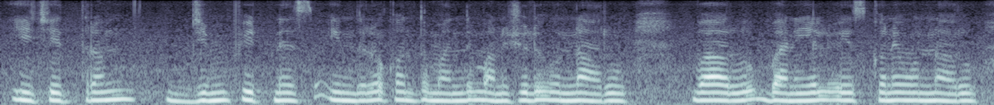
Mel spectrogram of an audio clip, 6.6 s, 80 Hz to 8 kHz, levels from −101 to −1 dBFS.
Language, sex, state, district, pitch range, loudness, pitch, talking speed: Telugu, female, Telangana, Hyderabad, 210-225 Hz, -15 LUFS, 215 Hz, 110 wpm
